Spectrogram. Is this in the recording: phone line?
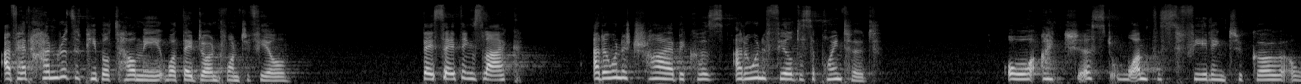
no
